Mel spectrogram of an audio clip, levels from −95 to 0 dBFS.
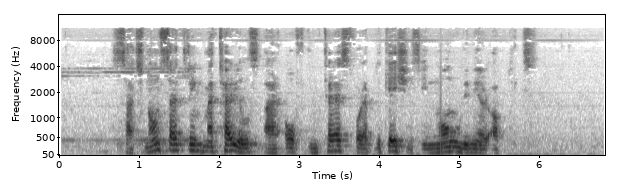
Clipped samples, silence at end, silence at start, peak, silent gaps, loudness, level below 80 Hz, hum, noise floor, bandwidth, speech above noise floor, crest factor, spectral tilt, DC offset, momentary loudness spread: under 0.1%; 0.9 s; 0.6 s; -2 dBFS; none; -20 LUFS; -48 dBFS; none; -53 dBFS; 11.5 kHz; 34 dB; 18 dB; -4.5 dB/octave; under 0.1%; 10 LU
